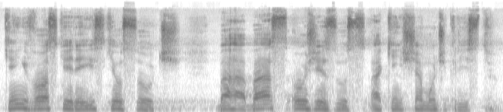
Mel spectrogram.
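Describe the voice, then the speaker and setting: A man reading the part of the Roman governor Pilate in a liturgical Passion reading, with firm, measured questions. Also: mid-range voice, pushed and bright. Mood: questioning. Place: large church. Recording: echoey church hall.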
